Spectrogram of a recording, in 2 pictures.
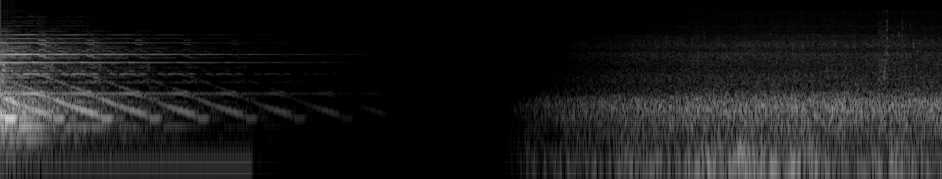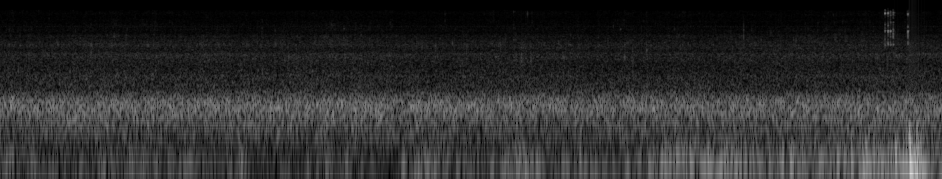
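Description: A music track dies away in the first two seconds and, after a moment of silence, the steady rush of a fast-flowing river fills the rest, with a sharp click at the very end.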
